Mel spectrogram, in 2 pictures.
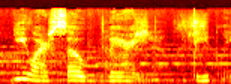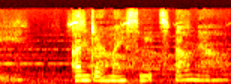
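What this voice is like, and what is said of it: Sexy, alluring, warm voice. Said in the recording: “my sexy, alluring, enchanting voice ... my voice is so strong ... my warm,”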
